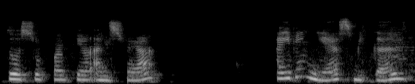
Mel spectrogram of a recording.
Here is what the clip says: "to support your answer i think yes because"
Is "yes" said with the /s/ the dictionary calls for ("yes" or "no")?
yes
